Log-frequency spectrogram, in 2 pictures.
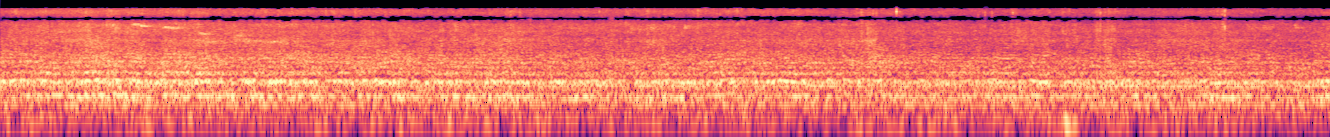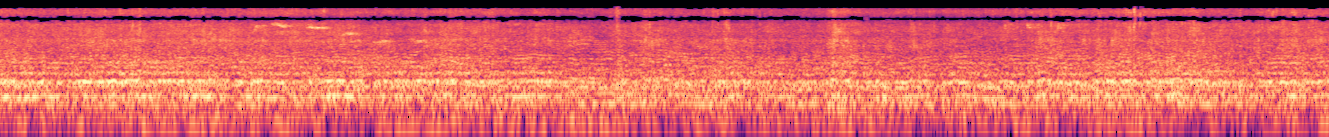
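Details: Continuous buzzing from raised bees, a thick, even hum layered with a higher tone, faint flickers of single insects passing close, and an unbroken background drone throughout.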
